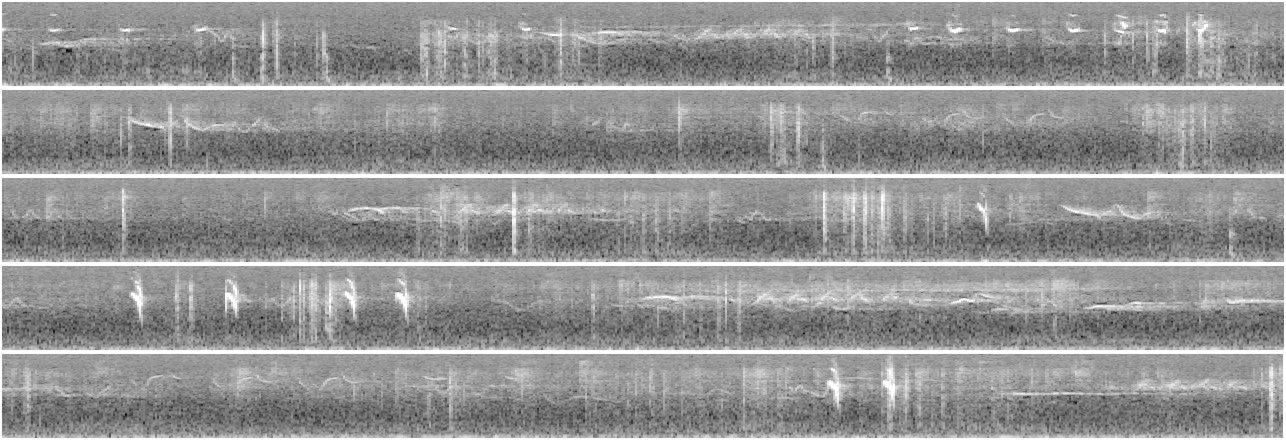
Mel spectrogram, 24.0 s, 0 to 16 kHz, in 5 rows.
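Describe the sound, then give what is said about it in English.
Caged birds calling: many short, high chirps and clucks scattered irregularly over a faint, constant background hiss, with a few sharper calls standing out. “these are the birds in the cage at 9:45 a.m.”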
